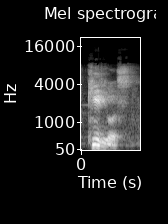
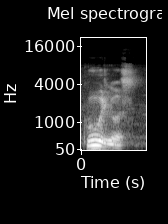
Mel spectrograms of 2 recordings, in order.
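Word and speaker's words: κύριος: Jota omicron Sigma kirios Não não é correta a pronúncia curios Ok então quando o y tiver junto a uma consoante a sua pronúncia é de I Ok então por exemplo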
